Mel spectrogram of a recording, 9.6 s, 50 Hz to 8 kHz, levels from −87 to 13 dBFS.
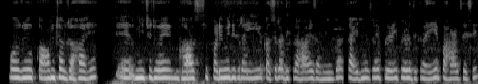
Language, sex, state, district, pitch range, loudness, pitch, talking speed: Hindi, female, Bihar, Lakhisarai, 260-285 Hz, -22 LUFS, 275 Hz, 215 wpm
